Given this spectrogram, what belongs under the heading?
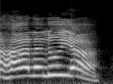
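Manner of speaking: high ringing call of praise; shouted hallelujah. Shown as a demonstration. Preacher calling the church to shout it. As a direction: lead the crowd, call it out high. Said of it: "Isa pa".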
